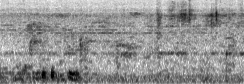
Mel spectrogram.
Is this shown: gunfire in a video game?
no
